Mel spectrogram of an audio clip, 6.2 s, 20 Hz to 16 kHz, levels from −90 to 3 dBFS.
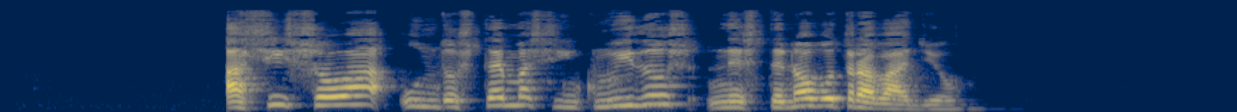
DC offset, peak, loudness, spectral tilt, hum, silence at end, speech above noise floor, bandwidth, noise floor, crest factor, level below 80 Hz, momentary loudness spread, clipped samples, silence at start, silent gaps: under 0.1%; -2 dBFS; -22 LUFS; -3.5 dB/octave; none; 1.4 s; over 68 dB; 11.5 kHz; under -90 dBFS; 24 dB; -84 dBFS; 12 LU; under 0.1%; 1.15 s; none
